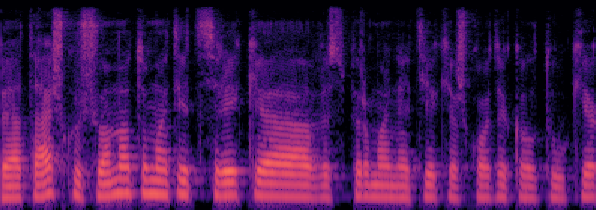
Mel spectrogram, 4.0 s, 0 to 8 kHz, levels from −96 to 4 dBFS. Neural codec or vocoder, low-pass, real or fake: none; 7.2 kHz; real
